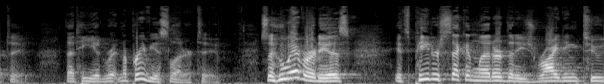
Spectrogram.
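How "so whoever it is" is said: usual speaking voice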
